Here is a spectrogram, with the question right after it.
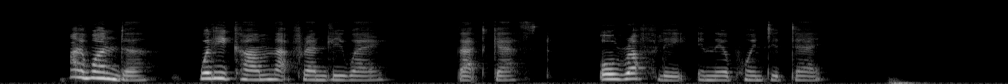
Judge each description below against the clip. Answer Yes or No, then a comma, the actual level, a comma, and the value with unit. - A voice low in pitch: No, high, 210 Hz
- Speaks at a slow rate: Yes, slow, 95 wpm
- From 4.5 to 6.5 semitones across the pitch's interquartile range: No, average, 3.3 semitones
